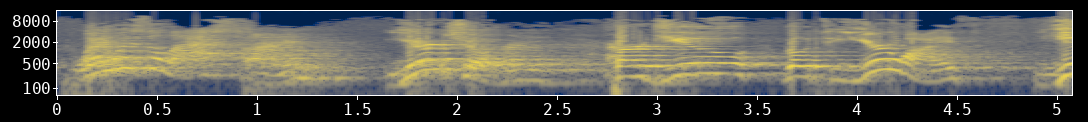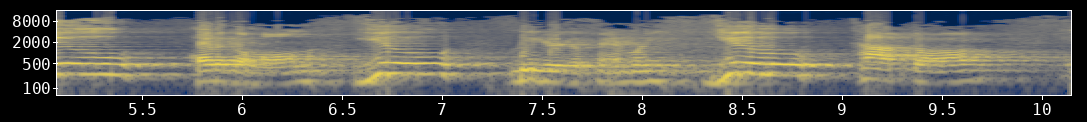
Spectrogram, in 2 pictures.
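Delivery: usual speaking voice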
